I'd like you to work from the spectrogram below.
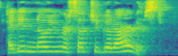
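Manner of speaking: put-on high, admiring child voice; a girl impressed by the plate; high childish praise.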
